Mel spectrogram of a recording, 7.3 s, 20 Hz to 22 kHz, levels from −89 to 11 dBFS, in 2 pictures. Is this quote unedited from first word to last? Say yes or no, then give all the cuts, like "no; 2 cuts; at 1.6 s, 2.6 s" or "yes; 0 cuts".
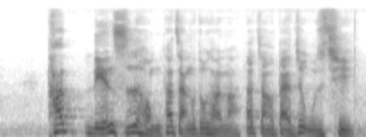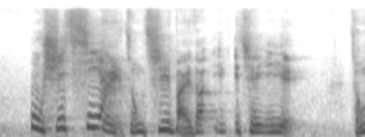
yes; 0 cuts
